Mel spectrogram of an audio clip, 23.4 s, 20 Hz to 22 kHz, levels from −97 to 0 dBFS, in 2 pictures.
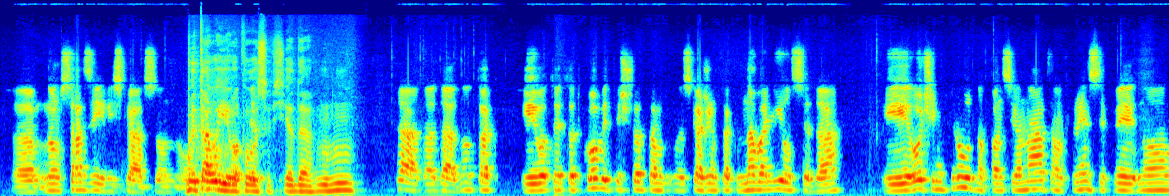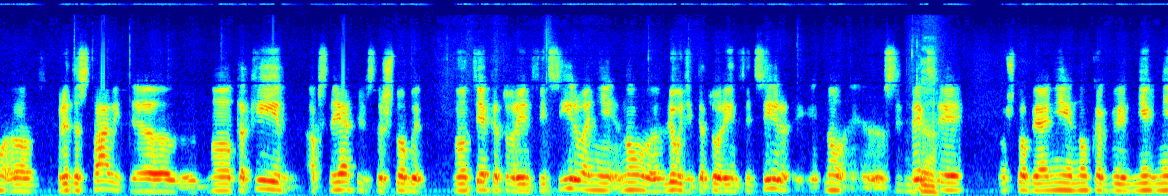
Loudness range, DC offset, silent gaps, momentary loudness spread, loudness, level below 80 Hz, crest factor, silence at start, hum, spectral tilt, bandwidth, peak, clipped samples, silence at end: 3 LU; under 0.1%; none; 8 LU; -21 LUFS; -56 dBFS; 20 dB; 0.15 s; none; -5 dB/octave; over 20 kHz; 0 dBFS; under 0.1%; 0 s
